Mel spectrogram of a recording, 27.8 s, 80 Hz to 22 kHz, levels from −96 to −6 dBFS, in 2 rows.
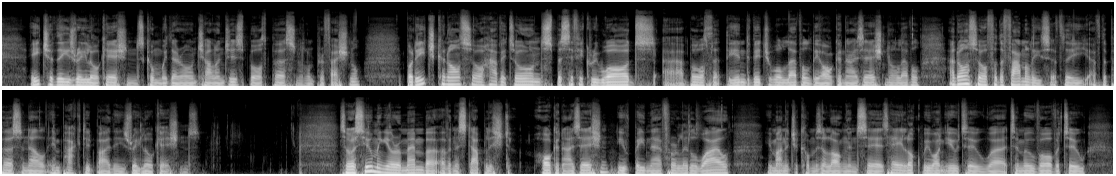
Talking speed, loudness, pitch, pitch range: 170 wpm, -27 LUFS, 100 Hz, 95-115 Hz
